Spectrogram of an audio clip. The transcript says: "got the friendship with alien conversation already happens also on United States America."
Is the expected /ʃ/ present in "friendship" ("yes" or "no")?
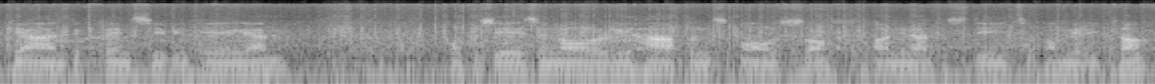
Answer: no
